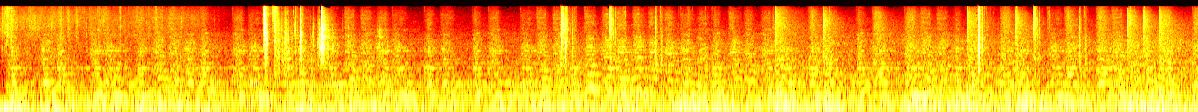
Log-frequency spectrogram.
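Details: Dramatic instrumental music with deep percussive hits plays throughout, with no animal calls. Low tones dominate, broken by sharp broadband strikes.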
